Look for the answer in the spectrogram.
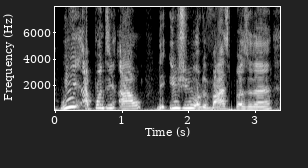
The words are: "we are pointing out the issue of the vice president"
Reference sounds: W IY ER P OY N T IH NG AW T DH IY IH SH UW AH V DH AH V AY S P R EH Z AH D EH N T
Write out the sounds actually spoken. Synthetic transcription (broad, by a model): W IY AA P OY N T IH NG AW T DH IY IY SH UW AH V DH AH V AY S P R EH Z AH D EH N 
